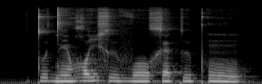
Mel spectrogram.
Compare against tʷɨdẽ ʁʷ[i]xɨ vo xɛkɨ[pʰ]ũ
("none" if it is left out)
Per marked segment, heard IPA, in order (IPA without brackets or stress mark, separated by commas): i, pʰ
